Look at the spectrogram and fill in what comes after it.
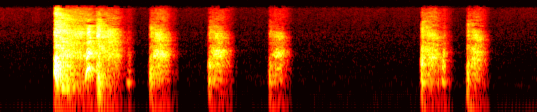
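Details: Congested cough.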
